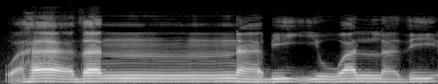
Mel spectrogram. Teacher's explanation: Wahadan di bagian yaitu suaranya itu kita tahan, kita panjangkan sejenak, kita gunahkan, kita dengungkan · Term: ghunnah musyaddadah, Gunnah musyaddadah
